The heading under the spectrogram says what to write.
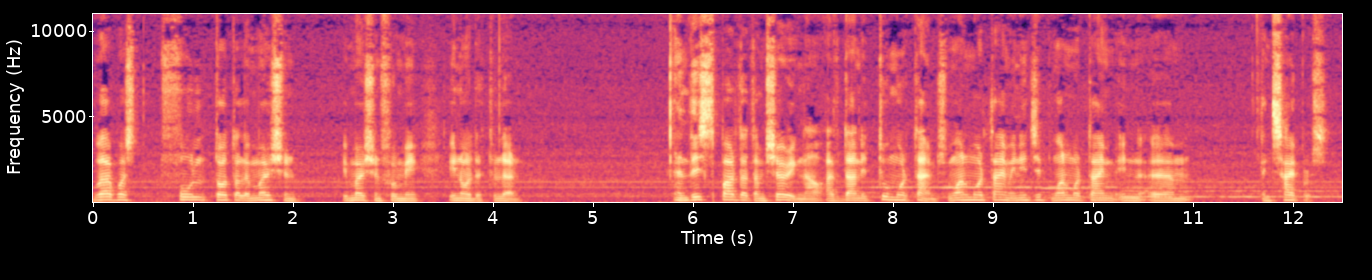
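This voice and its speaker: Over noticeable background noise, a man with a fairly high pitch talks at a moderate pace with fairly even intonation and long, frequent pauses. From Greece. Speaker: spiritual coach. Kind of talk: personal vlog monologue. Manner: halting, with many repetitions and fillers.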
